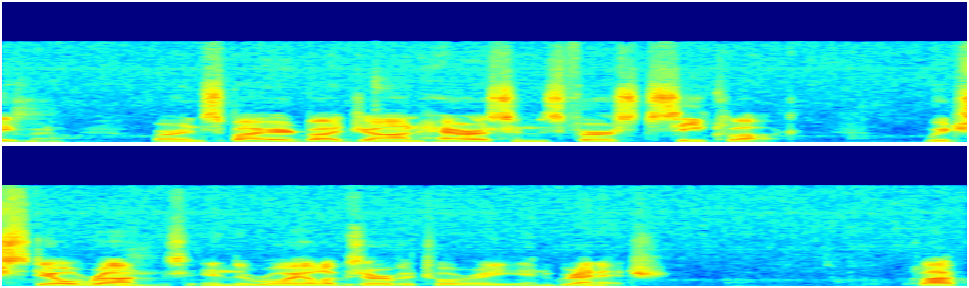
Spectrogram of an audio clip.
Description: A man speaking continuously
